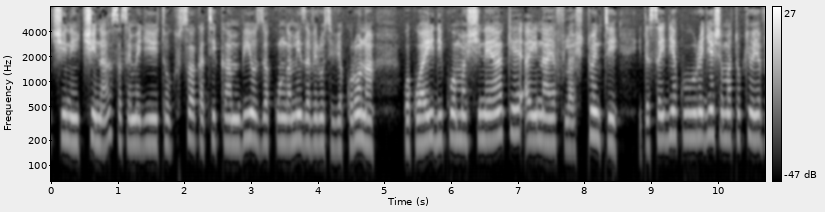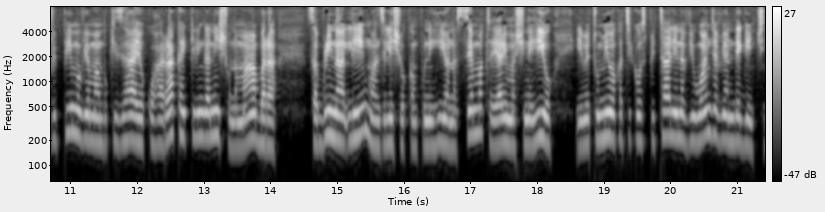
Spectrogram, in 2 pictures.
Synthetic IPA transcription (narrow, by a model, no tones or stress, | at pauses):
nt͡ʃinit͡ʃinasasaimɛʄitɔsakatikambiɔzakuaŋɡamizaviɾusivjakɔɾɔna | kwakuaiɗikuwamaʃinɛjakɛainajaflaʃtwɛntiː | tasaiɗiakuɾɛʄɛʃamatɔkɛɔjavipimɔvjamaːmbukizihajɔkwaɦaɾakaikiliŋɡaniʃwanamaːɓaɾa | sabɾinalimwanziliʃiwakam̩puniɦijɔanasɛmatajaɾimaʃinɛhijɔ | imɛtumiwakatikahɔspitalinaviwaɲd͡ʒavjandɛɠɛnt͡ʃin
